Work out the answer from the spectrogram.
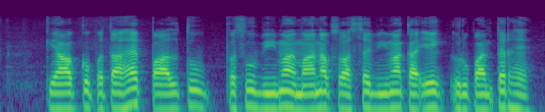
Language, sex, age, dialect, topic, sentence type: Hindi, male, 41-45, Awadhi Bundeli, banking, statement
